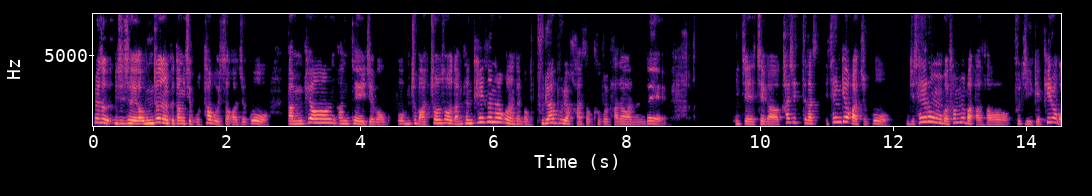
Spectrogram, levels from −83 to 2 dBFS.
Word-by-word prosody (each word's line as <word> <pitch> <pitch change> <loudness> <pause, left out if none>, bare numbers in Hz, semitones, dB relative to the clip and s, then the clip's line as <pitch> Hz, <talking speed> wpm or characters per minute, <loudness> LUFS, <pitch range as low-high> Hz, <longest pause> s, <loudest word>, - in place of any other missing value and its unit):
그래서 280 -5 +3
인제 220 -2 -1
제가 210 -2 +6
운전을 230 +4 +6
그 210 - -1
당시에 210 -1 +1
못하고 195 +6 0
있어 175 +1 -5
가지고 165 +1 -1 0.2
남편한테 205 -1 +2
이제 175 0 -3
막 165 -1 -5
엄청 200 +3 -4
맞춰서 235 +8 +1
남편 190 +5 0
퇴근하고 310 -1 +2
난 200 - 0
다음에 180 -2 -5
막 165 -1 -8
부랴부랴 250 -2 +1
가서 170 -3 -8
그걸 175 -1 -10
받아 170 +1 -4
왔는데 170 +3 -3 1.0
이제 180 -2 -3
제가 175 -3 0
카시트가 275 - -2 0.2
이 - - -15
생겨 320 - +2
가지고 185 0 -1 0.2
인제 180 0 -10
새로운 320 - +2
걸 190 -6 0
선물 290 +7 -3
받아서 155 +1 -2
굳이 190 -2 -7
이게 165 0 -8
필요가 305 -1 0
200 Hz, 370 characters per minute, -24 LUFS, 175-255 Hz, 1.0 s, 제가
